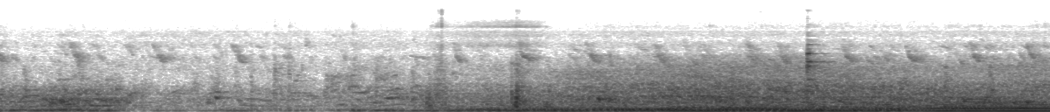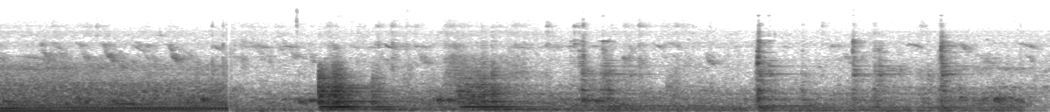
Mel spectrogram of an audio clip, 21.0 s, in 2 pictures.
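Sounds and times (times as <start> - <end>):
dove cooing: 0.0 - 1.3, 5.2 - 14.0, 20.1 - 20.9
birds chirping: 4.2 - 21.0
steady low rumble: 4.6 - 12.8.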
